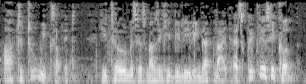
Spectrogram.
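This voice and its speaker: An actor playing a gleeful, mocking devil who narrates an old-time radio horror tale in a theatrical, sardonic way. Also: male voice, on the low side, big pitch swings, a little fast. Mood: mock sympathy. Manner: theatrical, sardonic, chatty with the listener. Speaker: host and storyteller. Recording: dull lo-fi old radio recording, music behind.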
